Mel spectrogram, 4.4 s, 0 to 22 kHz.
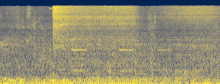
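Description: Keikyu 1500 series electric train running, heard inside the cab: a steady low rumble with faint wavering tones from its Mitsubishi IGBT VVVF inverter. About a second in, a sudden loud hiss joins, then eases after a couple of seconds.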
